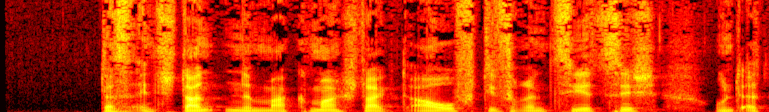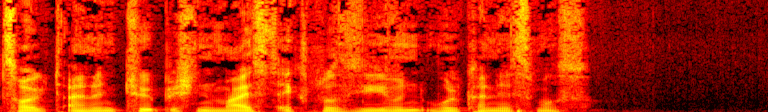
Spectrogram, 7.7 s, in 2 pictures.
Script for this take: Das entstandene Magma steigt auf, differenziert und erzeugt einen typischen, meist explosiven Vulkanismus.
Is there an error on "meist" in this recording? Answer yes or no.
no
